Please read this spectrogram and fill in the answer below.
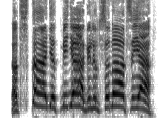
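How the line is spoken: Frantic screaming. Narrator (Russian): вопила она

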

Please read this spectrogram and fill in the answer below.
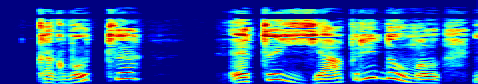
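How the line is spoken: Uncertain. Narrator (Russian): неуверенно сказал Фродо

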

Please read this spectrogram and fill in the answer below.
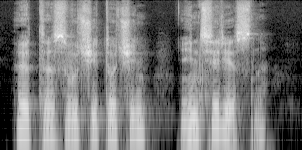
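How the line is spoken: Quiet. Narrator (Russian): тихо произнесла Мэрилу

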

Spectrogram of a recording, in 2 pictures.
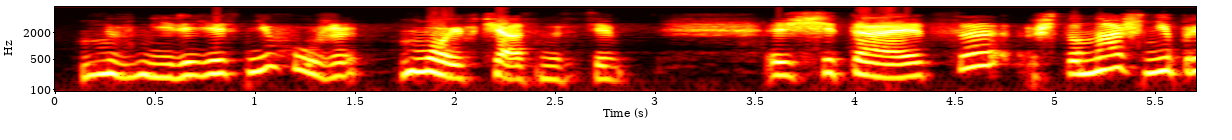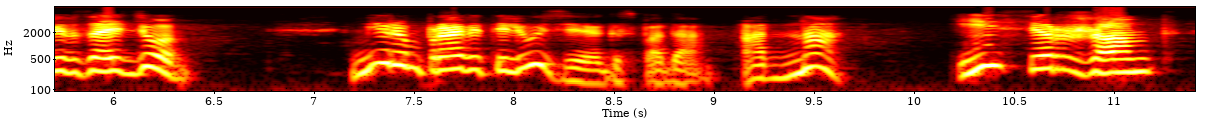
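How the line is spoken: Exclaimed. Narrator (Russian): воскликнул кто-то

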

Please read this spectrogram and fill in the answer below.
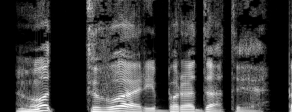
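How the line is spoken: Prince grumbling. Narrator (Russian): проворчал князь

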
